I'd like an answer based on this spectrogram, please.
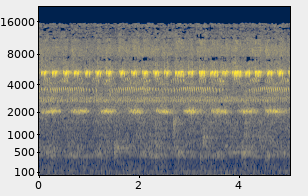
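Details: Crickets calling, sound used to chase off rats, help sleep and train birds; very high sharp chirps in quick regular pulses, with a lower chirping caller alternating and a steady insect background.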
